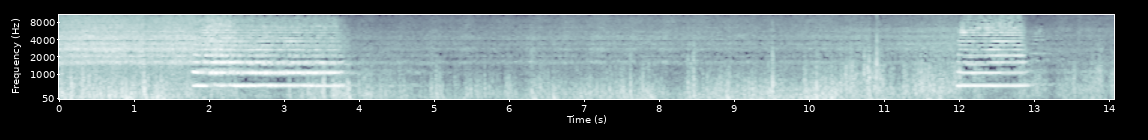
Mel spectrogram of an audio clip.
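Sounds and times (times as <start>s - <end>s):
train wheels rumbling on rail: 0.0s - 14.0s
train horn blast: 1.7s - 5.0s, 11.9s - 13.5s.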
